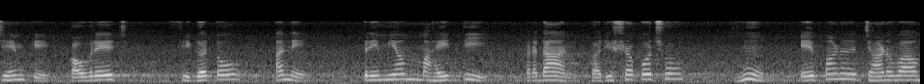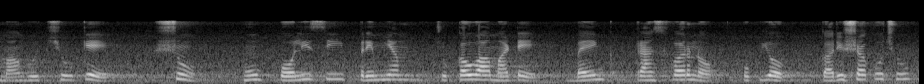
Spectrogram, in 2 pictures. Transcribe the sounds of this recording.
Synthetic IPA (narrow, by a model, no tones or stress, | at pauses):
d͡ʒɛmkekəʋɾed͡ʒ | ʋiɡət̪o | əne | pɾimijəmːaɦit̪i | pɾəd̪ankəɾiʃəkot͡ʃʰo | ɦũ | epəɳd͡ʒaɽ̃ʋamãŋɡũt͡ʃʰũke | ʃũ | ɦũpɔlisipɾimijəmt͡ʃukəʋːamaʈe | bɛ̃ŋkʈɾãnsfəɾno | upjoɡ | kəɾiʃəkũt͡ʃʰũ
